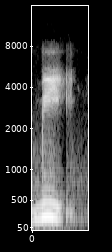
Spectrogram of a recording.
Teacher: بے با کی حرکت کو مجھول نہیں کرنا ہے، بے نہیں بنانا جی ہے.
